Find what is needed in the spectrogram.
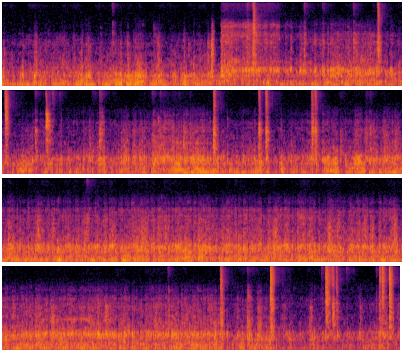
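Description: Brastemp front-loading washing machine tumbling a wash load of bedding: a steady hum from the drum motor with wet fabric and water churning as the drum turns, and occasional short sharp clicks.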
